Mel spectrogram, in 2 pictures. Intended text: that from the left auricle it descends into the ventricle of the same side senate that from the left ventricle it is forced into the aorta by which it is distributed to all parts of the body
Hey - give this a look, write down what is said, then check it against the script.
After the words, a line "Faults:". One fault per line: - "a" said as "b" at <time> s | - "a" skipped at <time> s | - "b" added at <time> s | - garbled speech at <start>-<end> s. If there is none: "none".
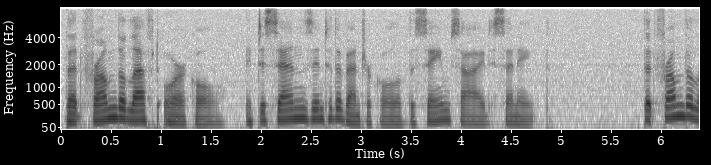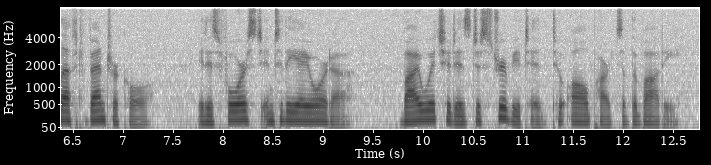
that from the left auricle it descends into the ventricle of the same side senate that from the left ventricle it is forced into the aorta by which it is distributed to all parts of the body
Faults:
none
